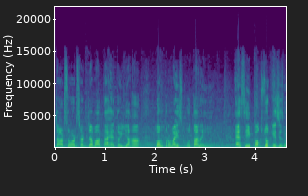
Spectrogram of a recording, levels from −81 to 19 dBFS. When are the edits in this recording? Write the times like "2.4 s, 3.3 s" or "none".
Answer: none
